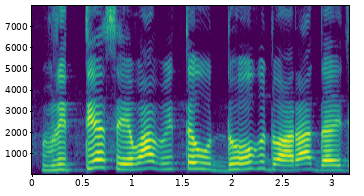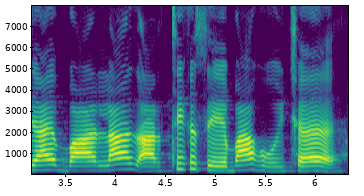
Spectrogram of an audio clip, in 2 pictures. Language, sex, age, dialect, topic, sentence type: Maithili, female, 18-24, Angika, banking, statement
